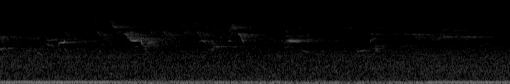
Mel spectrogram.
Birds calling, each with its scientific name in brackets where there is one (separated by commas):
Gray Catbird (Dumetella carolinensis), Ovenbird (Seiurus aurocapilla), Song Sparrow (Melospiza melodia)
